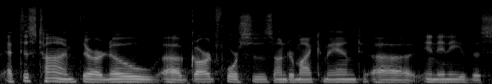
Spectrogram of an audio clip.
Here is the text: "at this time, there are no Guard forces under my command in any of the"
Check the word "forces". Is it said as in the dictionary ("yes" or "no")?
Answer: yes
